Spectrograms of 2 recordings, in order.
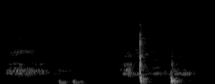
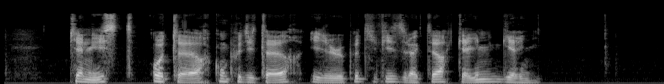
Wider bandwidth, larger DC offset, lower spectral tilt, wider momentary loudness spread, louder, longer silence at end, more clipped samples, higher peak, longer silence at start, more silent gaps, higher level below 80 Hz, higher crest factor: second, 7 kHz vs 11.5 kHz; neither; first, -5.5 dB/octave vs -3 dB/octave; first, 18 LU vs 8 LU; second, -45 LUFS vs -20 LUFS; second, 0.25 s vs 1.25 s; neither; second, -18 dBFS vs -2 dBFS; second, 0.05 s vs 0.7 s; neither; second, -64 dBFS vs -48 dBFS; first, 28 dB vs 20 dB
